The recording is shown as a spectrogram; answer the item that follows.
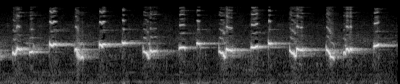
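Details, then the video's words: A sooty-headed bulbul in a mini aviary on a morning sings rich whistled phrases, notes swooping down and levelling, repeated quickly and loudly throughout. "kicauan terukcuk diaviary."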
